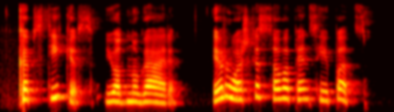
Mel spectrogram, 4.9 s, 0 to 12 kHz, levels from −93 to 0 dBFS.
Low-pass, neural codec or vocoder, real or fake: 10.8 kHz; none; real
